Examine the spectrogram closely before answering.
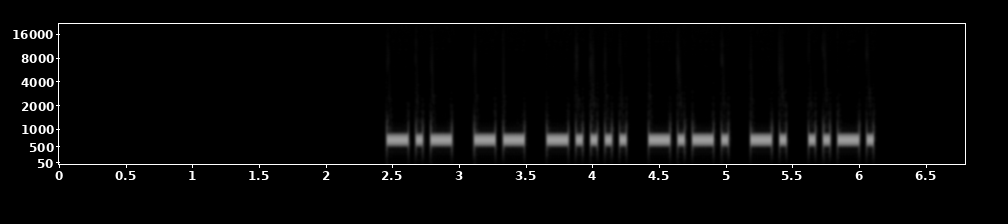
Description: Morse code, heard as a keyed tone, about 21 wpm, 700 Hz. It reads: KM6CNF
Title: USA Call Signs - 6 Characters - Repeated 2x - 22wpm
